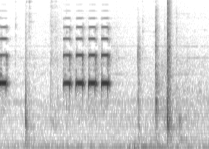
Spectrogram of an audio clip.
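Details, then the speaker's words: Kei mini truck with excessive crank/rough start, turned over after cleaning corroded carb solenoid connections: key-in-ignition reminder chime unexpectedly sounds, one beep then four quick ones, first time ever heard; intermittent power reaching the chime relay. "wow that is Bizarro that is literally the first time I've ever heard that kick on since I've owned the truck"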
